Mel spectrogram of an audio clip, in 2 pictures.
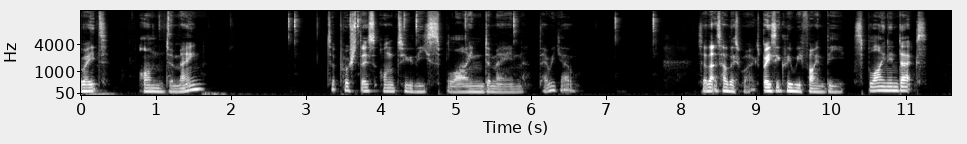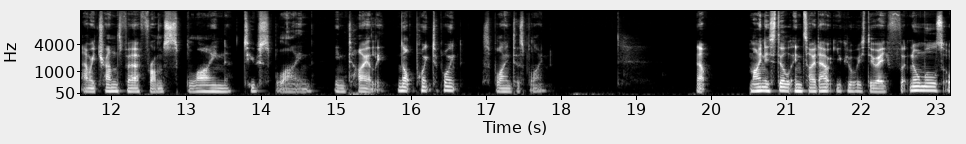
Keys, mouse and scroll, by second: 3.4-4.3 drag, 4.9-5.6 drag, 6.9 click, 7.8 middle click, 8.1 ctrl+middle click, 8.6 middle click, 10.9-11.3 middle drag, 12.2 middle click, 16.3 middle click, 18.7-19.2 middle drag, 19.8 scroll down 3, 20.1-20.5 middle drag, 21.0 drag, 21.3 g, 22.3 middle click.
